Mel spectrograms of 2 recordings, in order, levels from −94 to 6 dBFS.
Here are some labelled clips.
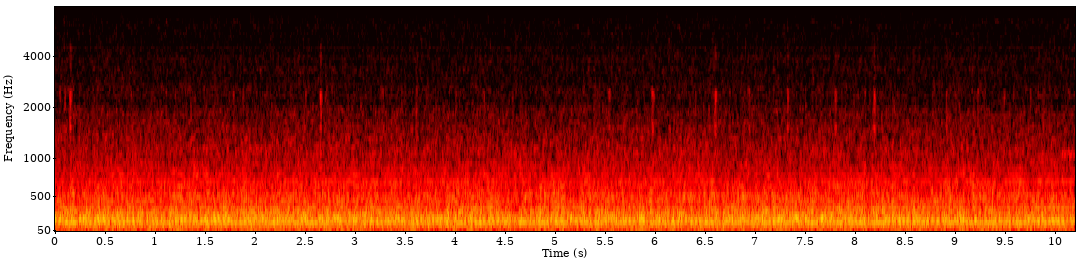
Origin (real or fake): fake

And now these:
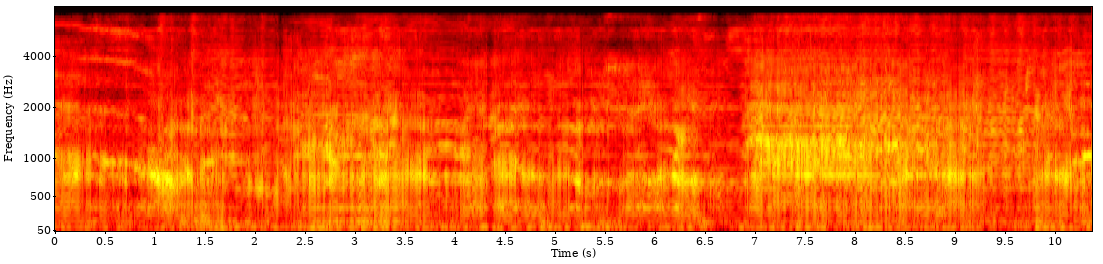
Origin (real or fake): fake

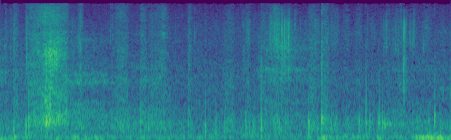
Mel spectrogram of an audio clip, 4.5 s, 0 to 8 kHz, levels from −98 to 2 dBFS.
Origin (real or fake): real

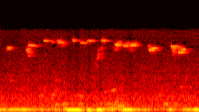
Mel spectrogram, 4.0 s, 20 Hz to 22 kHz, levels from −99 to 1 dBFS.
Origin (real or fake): real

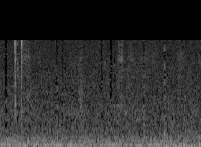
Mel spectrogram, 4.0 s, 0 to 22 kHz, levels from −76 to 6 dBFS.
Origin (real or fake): real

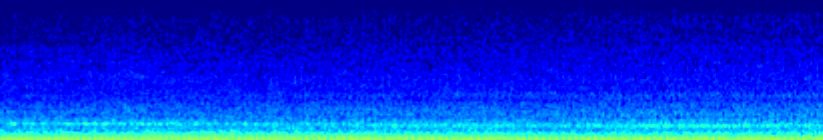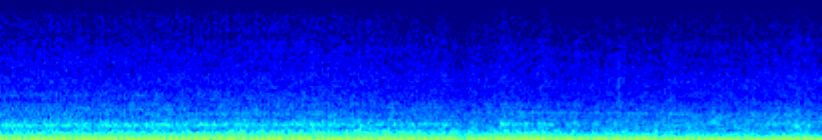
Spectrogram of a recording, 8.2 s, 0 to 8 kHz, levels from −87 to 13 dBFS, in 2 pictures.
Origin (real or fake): real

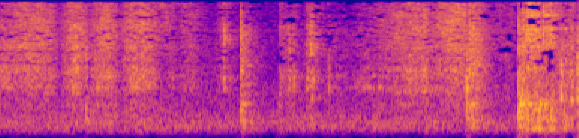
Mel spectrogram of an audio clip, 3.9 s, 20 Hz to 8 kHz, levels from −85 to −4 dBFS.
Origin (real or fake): real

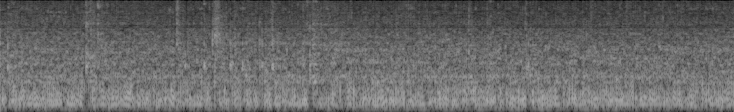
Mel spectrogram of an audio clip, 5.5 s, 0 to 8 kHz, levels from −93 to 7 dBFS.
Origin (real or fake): fake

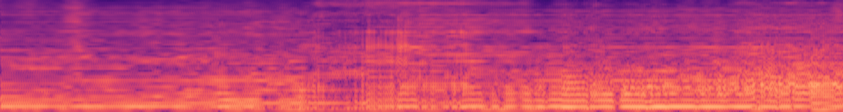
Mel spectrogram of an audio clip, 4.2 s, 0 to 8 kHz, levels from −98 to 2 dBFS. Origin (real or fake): fake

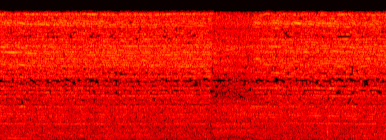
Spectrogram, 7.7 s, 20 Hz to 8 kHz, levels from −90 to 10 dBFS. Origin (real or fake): real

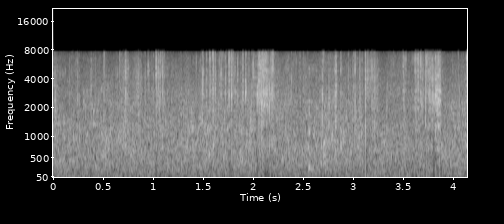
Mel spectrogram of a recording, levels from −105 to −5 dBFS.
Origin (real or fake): real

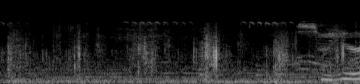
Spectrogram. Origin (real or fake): real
